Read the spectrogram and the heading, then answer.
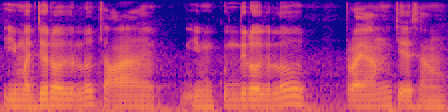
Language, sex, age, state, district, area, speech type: Telugu, male, 18-30, Andhra Pradesh, N T Rama Rao, urban, spontaneous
